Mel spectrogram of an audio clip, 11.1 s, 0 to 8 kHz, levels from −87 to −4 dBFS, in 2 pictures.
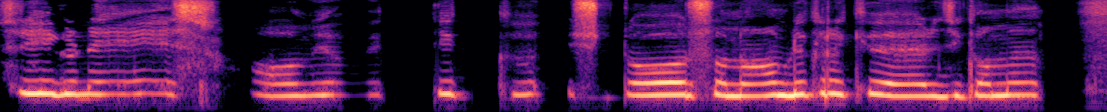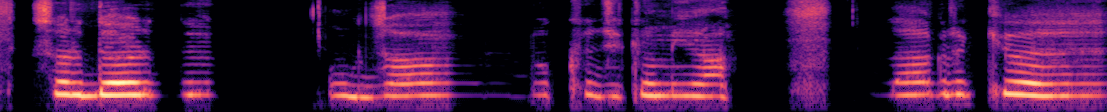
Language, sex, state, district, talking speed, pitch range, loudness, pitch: Rajasthani, male, Rajasthan, Nagaur, 100 wpm, 315-340 Hz, -18 LUFS, 330 Hz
